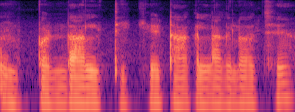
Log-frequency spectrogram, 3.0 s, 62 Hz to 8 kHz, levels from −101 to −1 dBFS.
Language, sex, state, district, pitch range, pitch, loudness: Angika, male, Bihar, Bhagalpur, 90-95 Hz, 95 Hz, -26 LUFS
